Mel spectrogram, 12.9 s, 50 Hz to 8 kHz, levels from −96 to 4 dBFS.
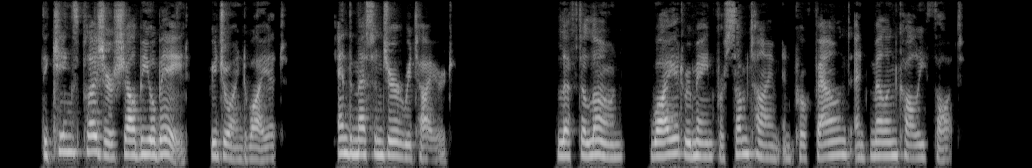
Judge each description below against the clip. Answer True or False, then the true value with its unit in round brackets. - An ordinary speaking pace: False (110 wpm)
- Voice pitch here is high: True (200 Hz)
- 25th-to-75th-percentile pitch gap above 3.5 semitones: False (3.0 semitones)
